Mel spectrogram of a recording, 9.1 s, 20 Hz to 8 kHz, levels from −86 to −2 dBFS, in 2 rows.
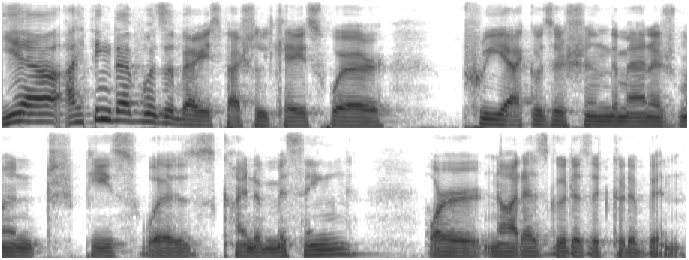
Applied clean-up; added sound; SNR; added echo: neural mask model Resemble Enhance denoiser.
